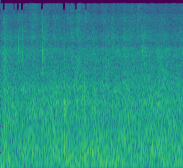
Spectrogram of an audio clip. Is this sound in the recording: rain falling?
yes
